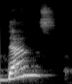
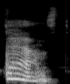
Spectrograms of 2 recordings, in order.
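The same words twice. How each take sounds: First: DANCE high and rising, ending in s; model base form. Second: DANCED falling, with a final t; model past form. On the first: Teacher reviews the present verb with students, model base form DANCE. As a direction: lift DANCE up as the first of two forms. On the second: Teacher reviews the past verb with students, model past form DANCED. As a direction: close the pair with DANCED, t after the s. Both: Shown as a demonstration. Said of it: "Vamos entonces".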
